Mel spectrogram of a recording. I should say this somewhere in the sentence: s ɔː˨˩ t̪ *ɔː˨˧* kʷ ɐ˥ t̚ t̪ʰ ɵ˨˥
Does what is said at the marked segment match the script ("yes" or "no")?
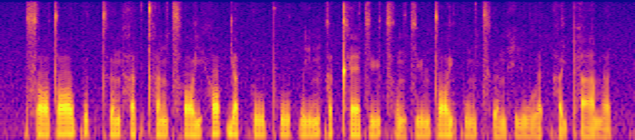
no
